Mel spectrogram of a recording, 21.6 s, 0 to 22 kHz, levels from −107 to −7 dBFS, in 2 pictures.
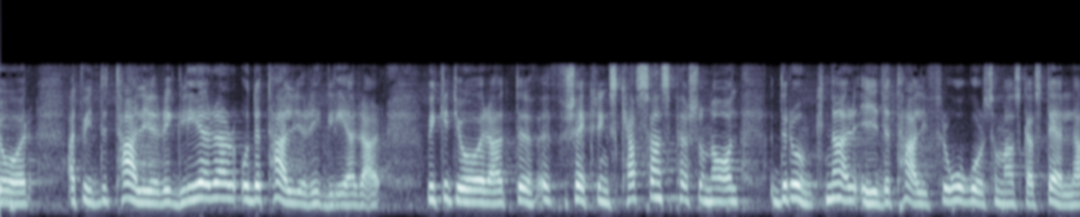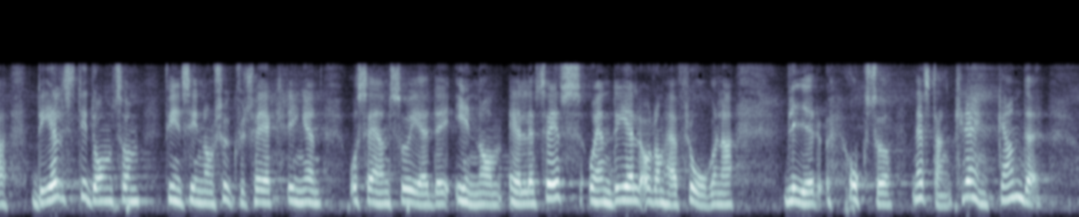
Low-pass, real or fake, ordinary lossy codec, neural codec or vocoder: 7.2 kHz; real; none; none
